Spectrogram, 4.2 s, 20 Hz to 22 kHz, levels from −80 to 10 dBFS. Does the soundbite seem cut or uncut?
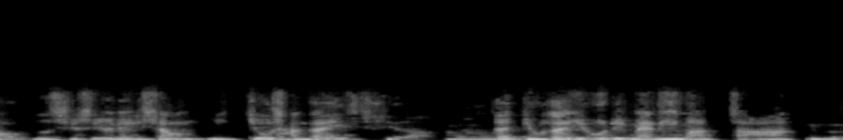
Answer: uncut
